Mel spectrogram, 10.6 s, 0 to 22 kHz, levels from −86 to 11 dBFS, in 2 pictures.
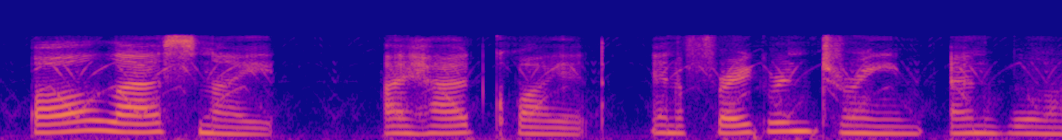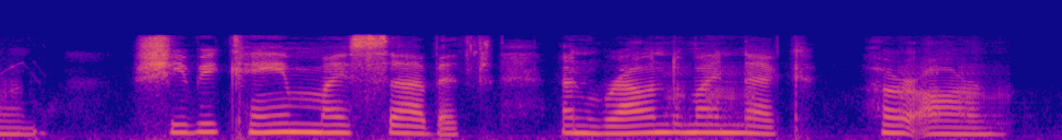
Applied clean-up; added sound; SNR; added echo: neural separator model SepFormer DNS4.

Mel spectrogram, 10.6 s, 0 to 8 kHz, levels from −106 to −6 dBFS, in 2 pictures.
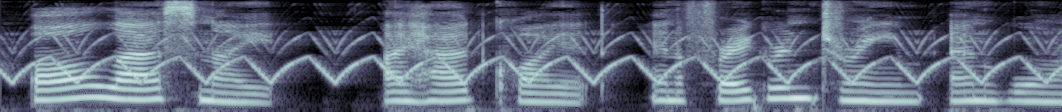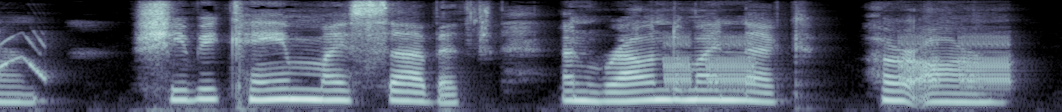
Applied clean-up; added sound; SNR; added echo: classical method log-MMSE.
